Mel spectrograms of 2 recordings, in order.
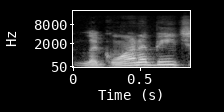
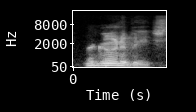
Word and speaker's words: Laguna Beach: forget that Bay laguana laguana Beach is that how you pronounce it is it Laguna Beach Laguna Beach that's it okay yeah so we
